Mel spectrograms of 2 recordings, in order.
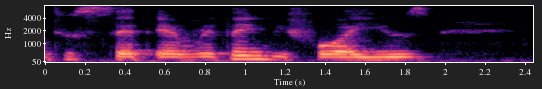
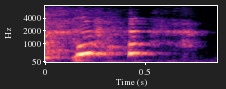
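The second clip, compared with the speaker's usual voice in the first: high squealing laugh; high burst of laughter; 5 dB louder than usual. Real, not acted. Laughing with viewers about the trip.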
